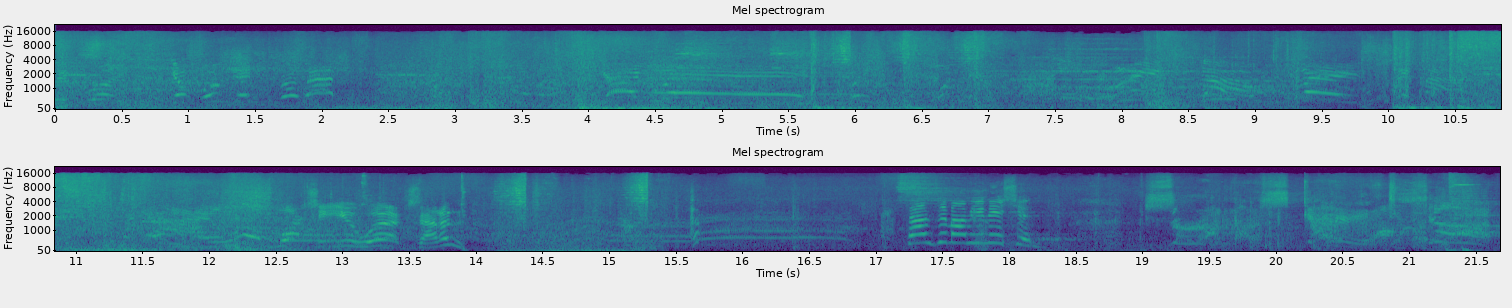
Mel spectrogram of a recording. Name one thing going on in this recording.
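Swords slash and strike into enemies.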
